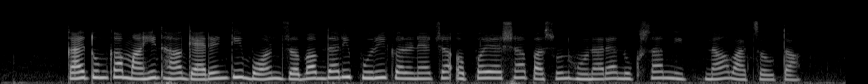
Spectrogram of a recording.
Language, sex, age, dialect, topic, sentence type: Marathi, female, 18-24, Southern Konkan, banking, statement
